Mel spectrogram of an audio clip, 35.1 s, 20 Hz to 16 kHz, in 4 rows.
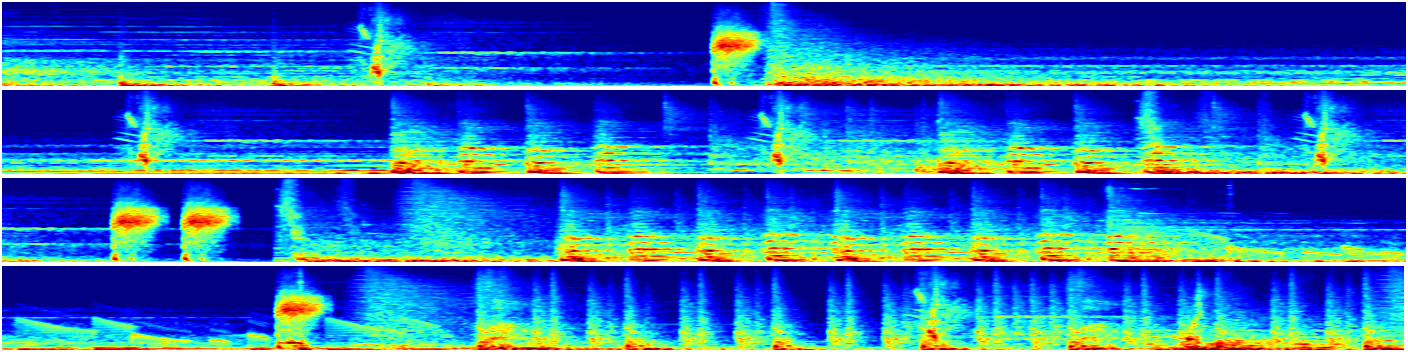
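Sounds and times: sharp swish: 4.4 - 4.9, 9.6 - 9.9, 18.2 - 19.4, 28.0 - 28.5
dramatic background music: 4.4 - 18.1, 19.2 - 35.0.

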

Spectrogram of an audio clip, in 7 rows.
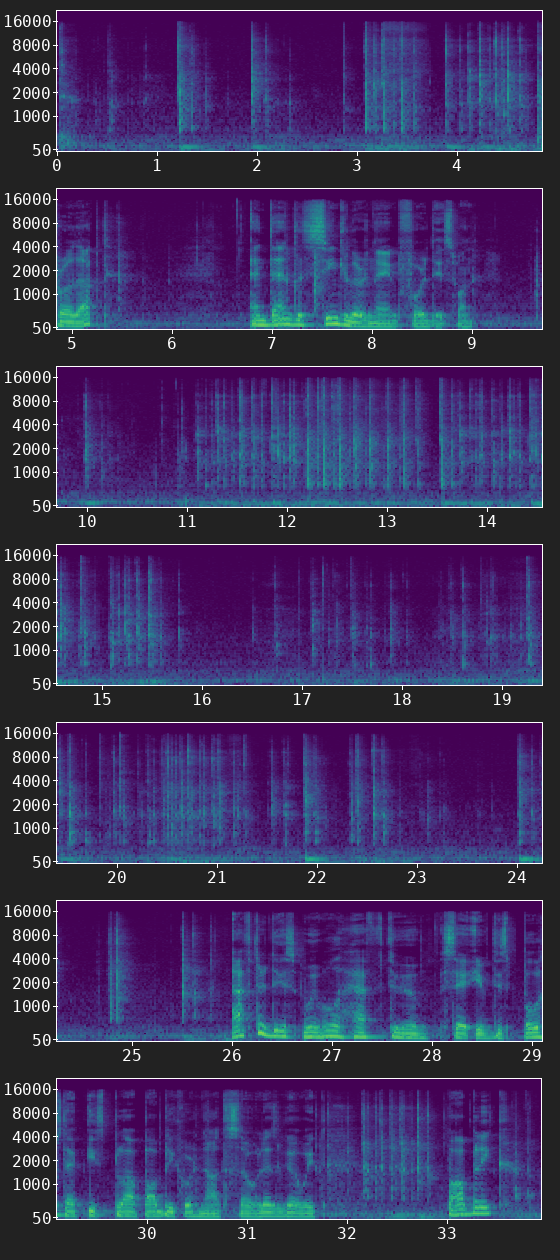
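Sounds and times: typing on computer keyboard: 0.4 - 2.4, 3.0 - 5.6, 9.9 - 15.8, 16.7 - 23.2, 24.0 - 25.9, 31.7 - 33.0, 33.6 - 33.9.

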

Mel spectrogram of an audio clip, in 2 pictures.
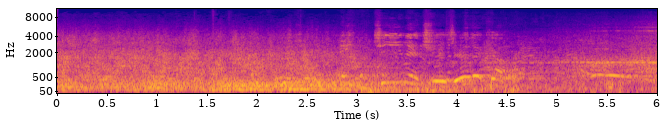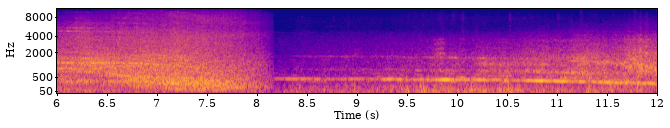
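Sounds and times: jet engine rush: 0.0 - 12.0
plane engine whine: 0.0 - 12.0.

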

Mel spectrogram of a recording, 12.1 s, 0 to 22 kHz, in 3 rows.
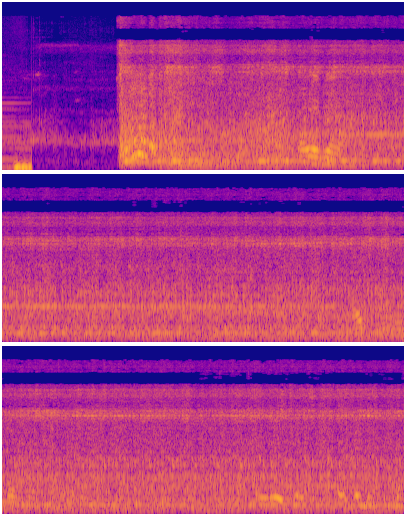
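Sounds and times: engine-like running hum: 1.1 - 12.0.

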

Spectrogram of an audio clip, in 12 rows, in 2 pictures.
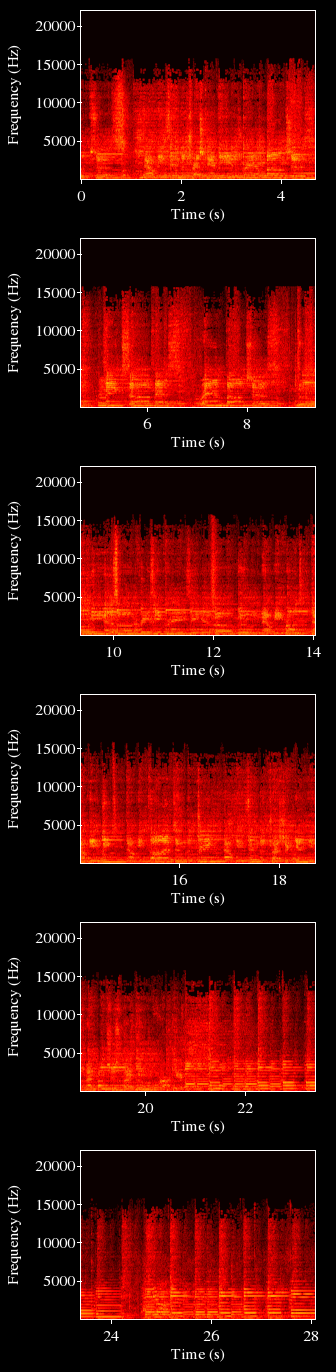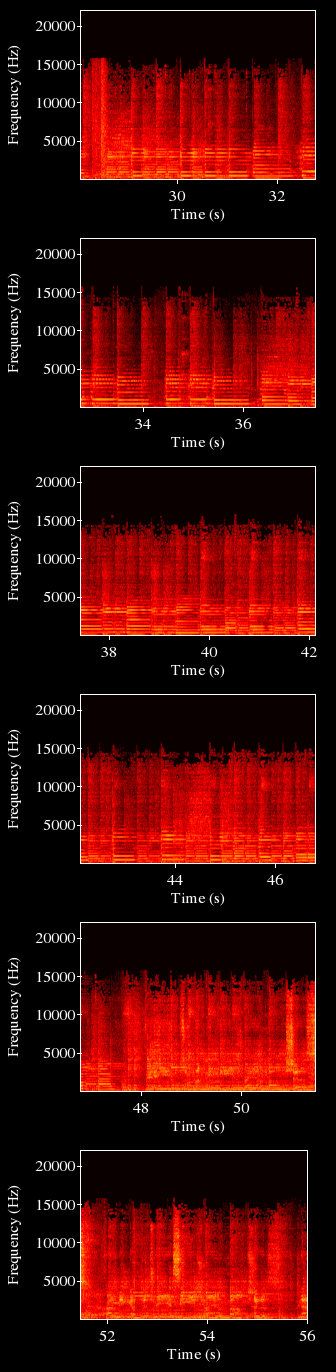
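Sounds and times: backing track with steady beat: 0.0 - 56.0
electric guitar melody: 0.0 - 56.0.

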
